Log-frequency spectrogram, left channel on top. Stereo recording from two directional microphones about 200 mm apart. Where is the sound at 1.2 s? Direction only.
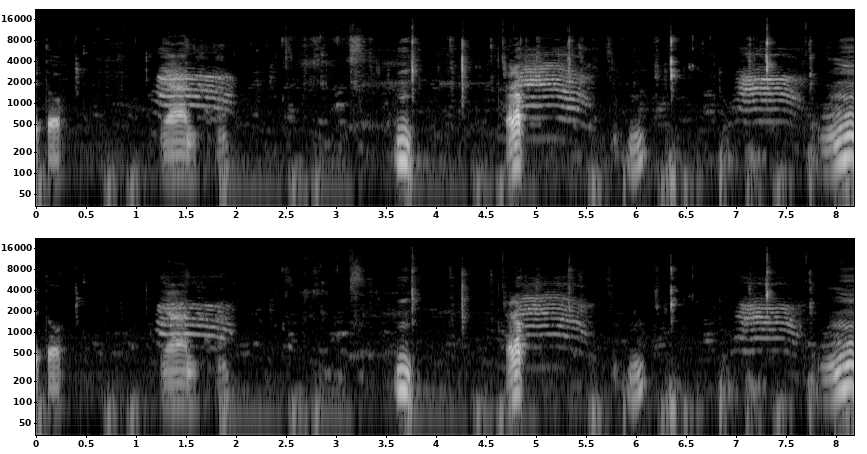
5° right (ahead or behind).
